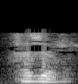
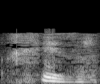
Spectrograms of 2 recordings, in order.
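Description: First: It is two syllables with a and e vowels. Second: It is one syllable with a short e vowel. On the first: Some verses need this form for the metre. "بر وزن خشن" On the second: This is the widely known, usual pronunciation. "برخی این کلمه را خضر تلفظ می کند، مشهور هم همین است"

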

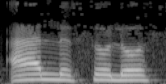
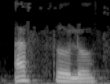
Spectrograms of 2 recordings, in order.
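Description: First: The L sound is pronounced before the next consonant. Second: The L merges into a doubled next consonant. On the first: This is how the word is spelled. "نزد سه نقطه سا نوشته الثلث" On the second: This is how the word is actually read. "میخونیم الثلث"

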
